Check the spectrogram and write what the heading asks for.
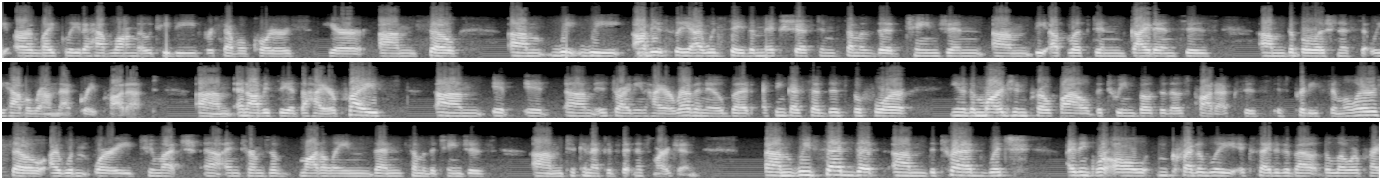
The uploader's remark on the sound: Q3 2020 Results Earnings Conference Call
